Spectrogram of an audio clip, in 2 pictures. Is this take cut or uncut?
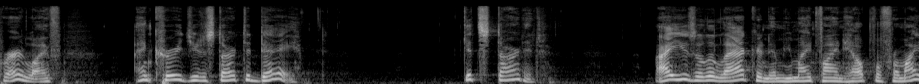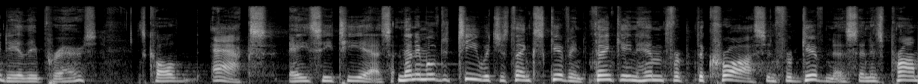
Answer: cut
